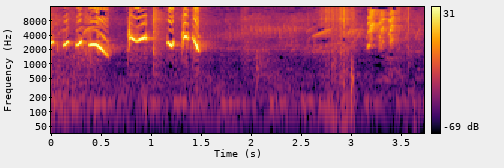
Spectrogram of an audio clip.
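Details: Energetic Common Iora whistling: a burst of loud whistled notes, some wavering and some dropping sharply, packed into the first second and a half, then quieter chirps and a low hum.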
